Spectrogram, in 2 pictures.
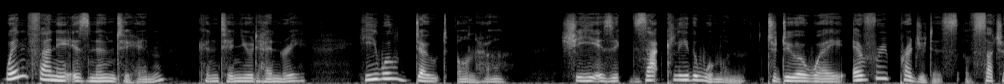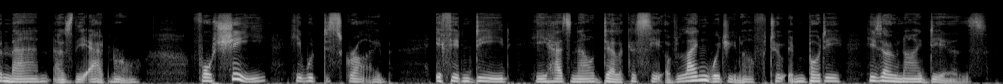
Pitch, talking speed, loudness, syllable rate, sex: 145 Hz, 145 wpm, -21 LUFS, 4.5 syllables/s, female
